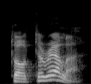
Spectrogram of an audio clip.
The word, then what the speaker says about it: Tortortella: So I would like to welcome to the podcast today, Bill Tortortella.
